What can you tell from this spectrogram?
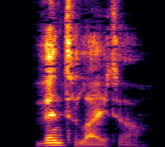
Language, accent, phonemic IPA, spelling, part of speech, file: English, Australia, /ˈvɛntɪleɪtə/, ventilator, noun, En-au-ventilator.ogg
- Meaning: 1. A device that circulates fresh air and expels stale or noxious air 2. A machine that moves breathable air into and out of the lungs of a patient who is unable to breathe sufficiently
